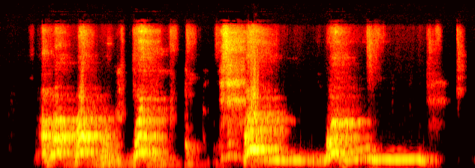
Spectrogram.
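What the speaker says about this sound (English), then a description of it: "That's my dog, Cody, barking in the background." A dog barking indoors in several loud, close bursts with short pauses between, some drawn out into a growling bark, heard alone without talking.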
